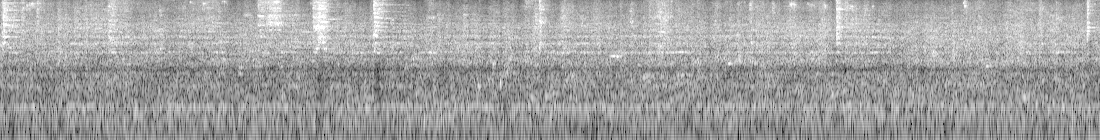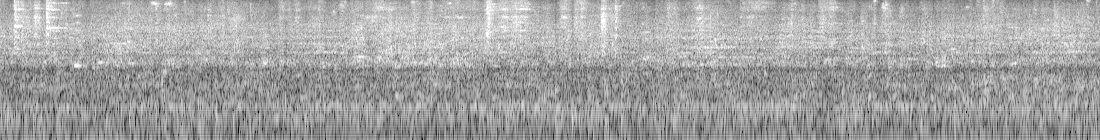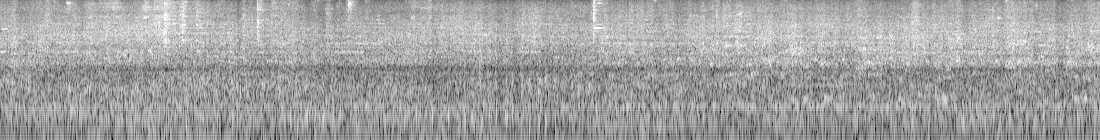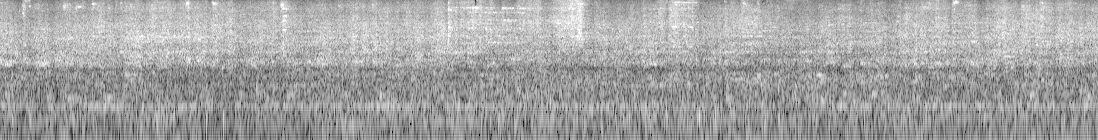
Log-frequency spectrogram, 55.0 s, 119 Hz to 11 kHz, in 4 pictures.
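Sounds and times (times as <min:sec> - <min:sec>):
freight train rolling past: 0:00.0 - 0:54.9
train wheels clicking over rail joints: 0:00.0 - 0:54.9.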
